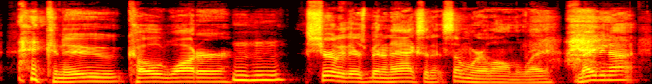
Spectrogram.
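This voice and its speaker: An unremarkable speaking voice from a man, medium pitch, ordinary pitch variation, moderate pace. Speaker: podcast host. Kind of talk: podcast interview questions.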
